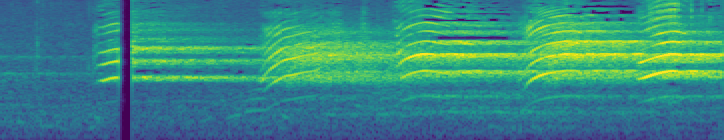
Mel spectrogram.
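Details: Young belugas at Port of Nagoya Public Aquarium, playing during a pool transfer, give repeated rising harmonic whistles, overlapping in quick succession, with a sharp click early on.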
